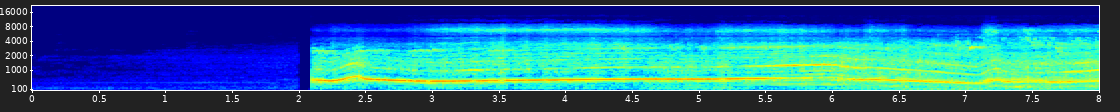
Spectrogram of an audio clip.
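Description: Lamborghini V12 supercar engine running at high revs, starting suddenly about two seconds in and holding a high, steady pitch, with a brief dip and recovery in pitch near the end, as at a gear change.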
